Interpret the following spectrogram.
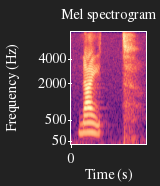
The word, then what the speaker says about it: night: يعني we do not pronounce it we pronounce it, you know, it's called healthy because you do not release air.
